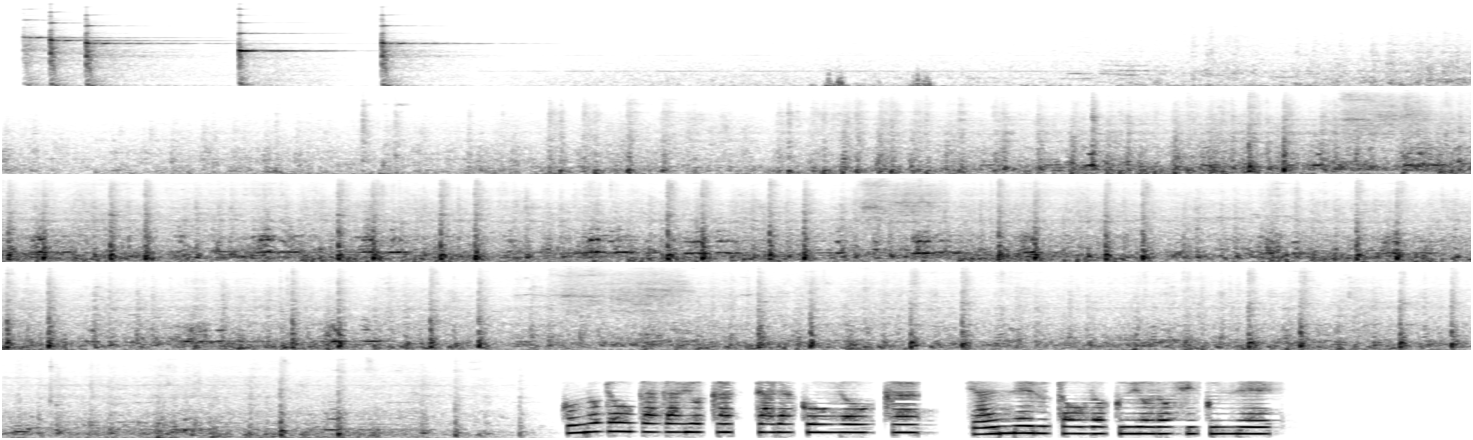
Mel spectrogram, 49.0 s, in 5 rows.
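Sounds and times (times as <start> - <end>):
electric train passing close: 3.7 - 42.8.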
